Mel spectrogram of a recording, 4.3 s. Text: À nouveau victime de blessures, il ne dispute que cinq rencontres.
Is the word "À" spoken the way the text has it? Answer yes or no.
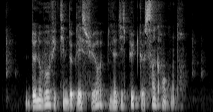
no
